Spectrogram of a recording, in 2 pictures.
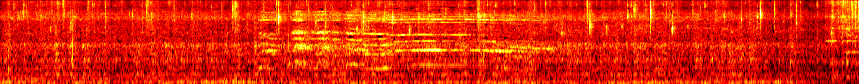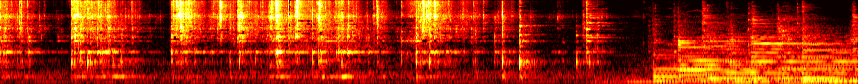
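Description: A rooster crows once, about two seconds in, over a steady low background noise. Then come scattered clinks of a glass bowl and dishes on a stone kitchen counter, and acoustic guitar music starts near the end.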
